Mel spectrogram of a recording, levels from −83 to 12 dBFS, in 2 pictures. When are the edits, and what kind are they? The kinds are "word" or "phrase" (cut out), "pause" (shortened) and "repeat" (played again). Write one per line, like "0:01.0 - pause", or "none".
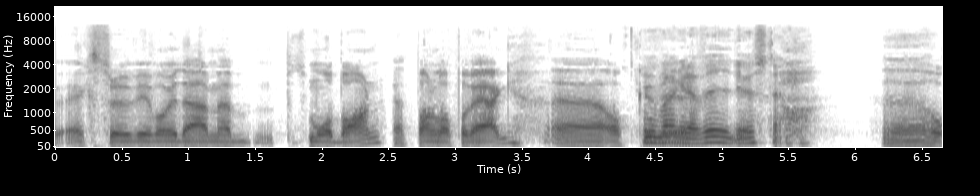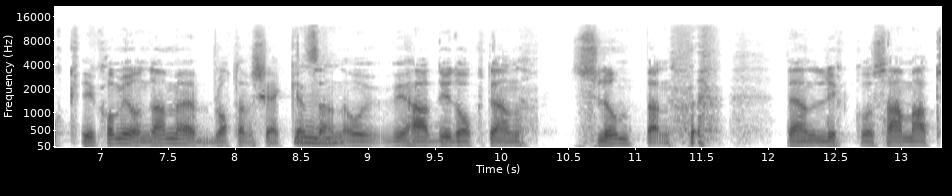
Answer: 0:02.5 - pause
0:06.8 - word
0:10.3 - pause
